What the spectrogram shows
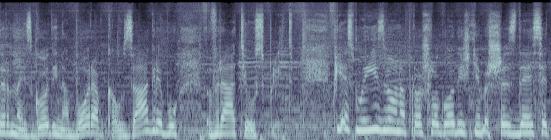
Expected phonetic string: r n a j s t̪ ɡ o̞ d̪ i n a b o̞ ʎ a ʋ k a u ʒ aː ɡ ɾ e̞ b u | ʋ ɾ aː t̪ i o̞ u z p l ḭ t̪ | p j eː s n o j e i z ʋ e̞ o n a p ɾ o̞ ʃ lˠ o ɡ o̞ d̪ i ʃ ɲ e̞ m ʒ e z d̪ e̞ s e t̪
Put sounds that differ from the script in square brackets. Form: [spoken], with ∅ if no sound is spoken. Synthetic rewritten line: r n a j s t̪ ɡ o̞ d̪ i n a b o̞ [ɾ] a ʋ k a u [z] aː ɡ ɾ e̞ b u | ʋ ɾ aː t̪ i o̞ u [s] p l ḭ t̪ | p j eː s [m] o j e i z ʋ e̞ o n a p ɾ o̞ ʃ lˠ o ɡ o̞ d̪ i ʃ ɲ e̞ m [ʃ] e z d̪ e̞ s e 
